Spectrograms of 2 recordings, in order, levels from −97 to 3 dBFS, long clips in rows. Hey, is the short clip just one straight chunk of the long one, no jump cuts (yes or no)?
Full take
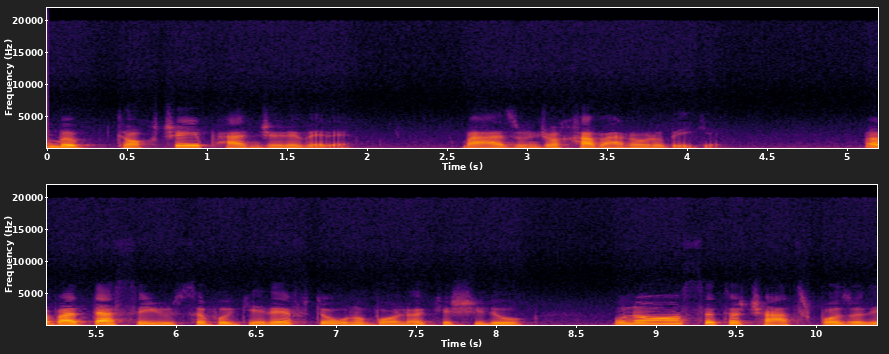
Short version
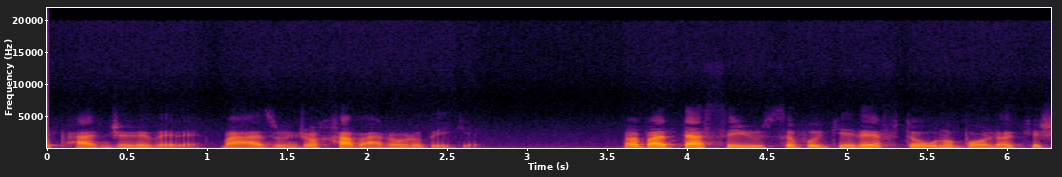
no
